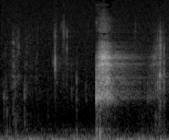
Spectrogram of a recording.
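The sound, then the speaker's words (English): A single quick sip of a drink: a short, bright slurping burst about a second in, fading into quiet mouth noises with no talking. “What's the Tea segment after I take a sip.”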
